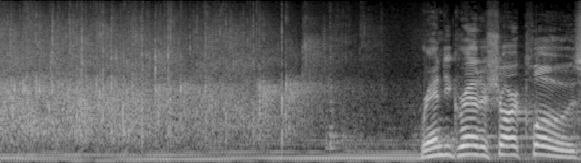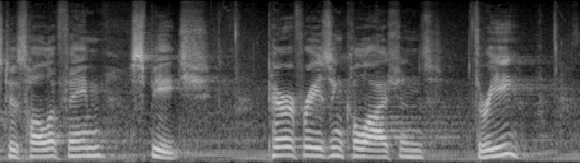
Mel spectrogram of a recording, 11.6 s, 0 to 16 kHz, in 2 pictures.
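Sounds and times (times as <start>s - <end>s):
audience clapping: 0.0s - 3.6s
low steady hum: 0.0s - 11.6s
speech: 4.2s - 7.9s, 8.5s - 11.1s.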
